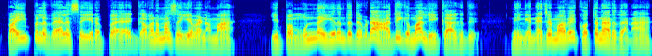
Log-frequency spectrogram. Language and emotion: Tamil, angry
